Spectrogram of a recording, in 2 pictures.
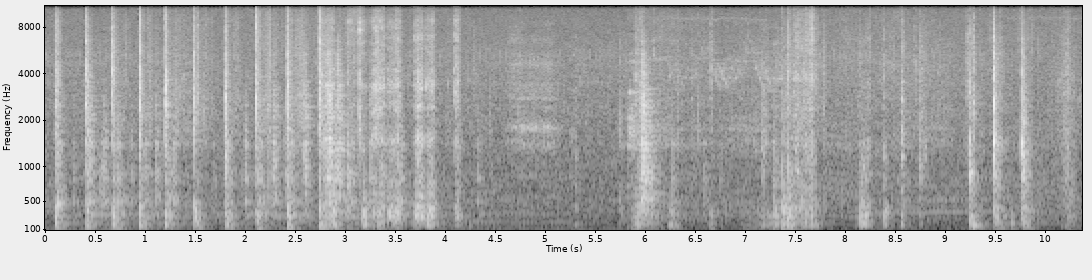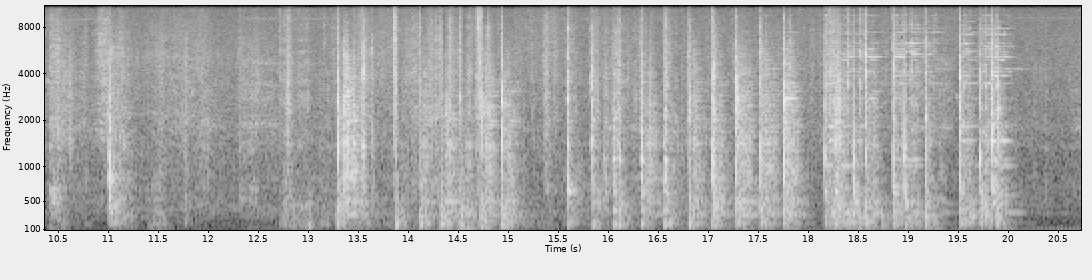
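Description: Wooden molding flask knocked and rattled against the wooden slats of a shakeout tub to break a fresh casting out of its sand mold: bursts of rapid wooden knocks with scraping and loose sand falling, in several spells separated by short pauses.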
